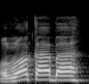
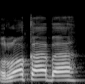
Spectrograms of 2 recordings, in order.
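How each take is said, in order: First: The word ends with a soft 'ah' sound. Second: The word ends with a soft 'ah' sound.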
